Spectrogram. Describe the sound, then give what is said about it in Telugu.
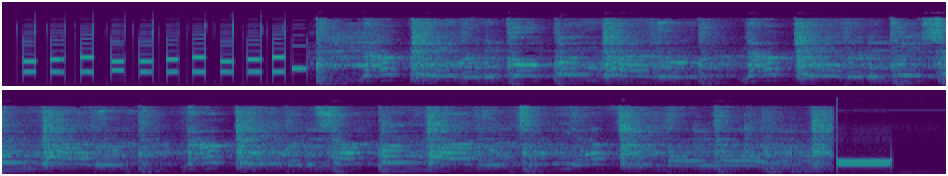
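A phone call being placed on a Vodafone mobile network: a quick run of evenly spaced keypad beeps, then a steady music ringback tune while waiting, ending in a short plain tone. “వాడికి phone కలిపి నేను మాట్లాడతా.”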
